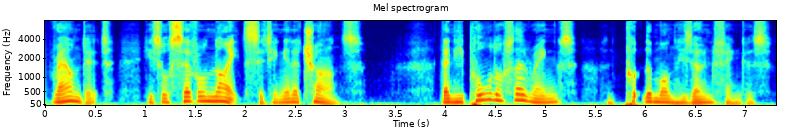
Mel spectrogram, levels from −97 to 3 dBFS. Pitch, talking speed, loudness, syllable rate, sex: 125 Hz, 190 wpm, -20 LUFS, 5.2 syllables/s, male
